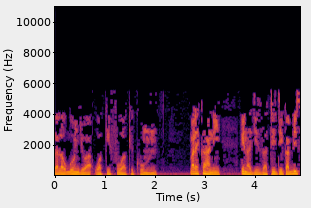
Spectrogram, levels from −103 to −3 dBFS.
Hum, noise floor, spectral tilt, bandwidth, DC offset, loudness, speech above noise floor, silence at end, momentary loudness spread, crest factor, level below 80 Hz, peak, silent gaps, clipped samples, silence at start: none; -55 dBFS; -11.5 dB/octave; 5.8 kHz; under 0.1%; -29 LUFS; 28 dB; 0 s; 6 LU; 18 dB; -48 dBFS; -10 dBFS; none; under 0.1%; 0 s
